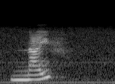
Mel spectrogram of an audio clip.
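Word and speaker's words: knife: नाइफ अंक ॐ ए नाइफ में के साइलेंट है और कोम में भी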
